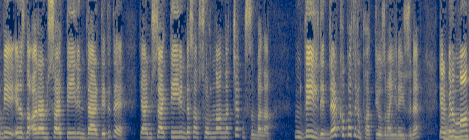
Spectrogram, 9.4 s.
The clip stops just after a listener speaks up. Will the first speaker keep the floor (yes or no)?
yes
